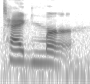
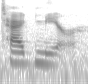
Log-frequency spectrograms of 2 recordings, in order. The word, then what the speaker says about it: Tagmer: Tagmer, not Tagmere. Tagmer. Tagmer. Exactly how it's spelled.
